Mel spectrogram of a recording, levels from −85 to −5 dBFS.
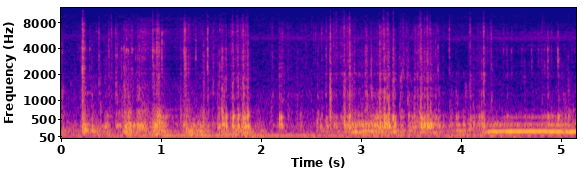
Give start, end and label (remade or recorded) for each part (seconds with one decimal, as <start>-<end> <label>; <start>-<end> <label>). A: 0.0-0.8 recorded; 0.8-1.4 remade; 1.4-5.2 recorded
